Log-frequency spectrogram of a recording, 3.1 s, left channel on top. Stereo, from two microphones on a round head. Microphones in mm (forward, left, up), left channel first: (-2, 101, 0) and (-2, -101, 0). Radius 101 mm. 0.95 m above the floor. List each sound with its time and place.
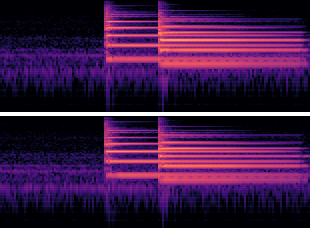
1.1 s a doorbell: 20° right (ahead or behind), 1.3 m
